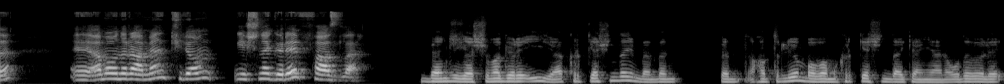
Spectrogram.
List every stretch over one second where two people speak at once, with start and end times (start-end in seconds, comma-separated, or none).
none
